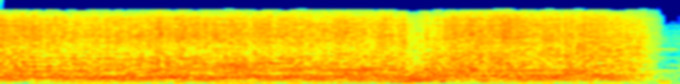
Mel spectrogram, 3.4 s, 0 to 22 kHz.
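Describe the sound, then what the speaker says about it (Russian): The Scorpion-3 flying bike, built by Russian scientists and driven by four propellers, flies at its Moscow presentation, giving a loud, steady roaring drone that holds throughout and drops away abruptly at the very end. "Российские ученые изобрели байк, который приводит в движение 4 винта."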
